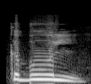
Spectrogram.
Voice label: "kbool", Punjabi; ਕਬੂਲ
